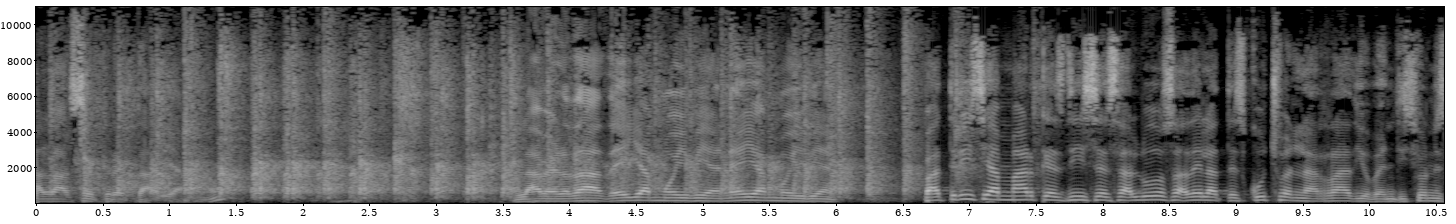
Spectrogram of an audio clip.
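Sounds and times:
speech: 0.0s - 1.6s, 3.6s - 10.5s
applause, hands clapping: 0.0s - 7.7s.

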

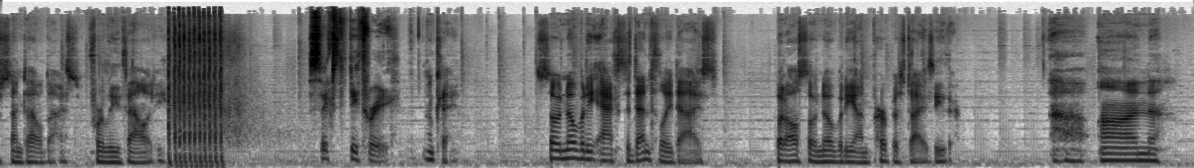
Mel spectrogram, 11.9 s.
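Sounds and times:
speech: 0.0s - 2.0s, 3.1s - 4.7s, 5.4s - 7.2s, 7.8s - 9.7s, 10.5s - 11.7s
burst of automatic gunfire: 1.7s - 2.9s.

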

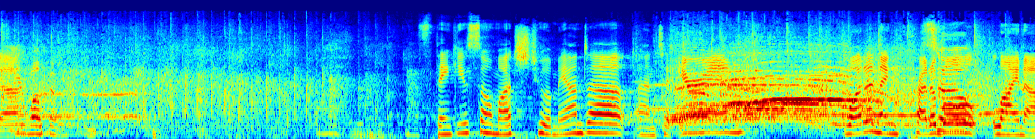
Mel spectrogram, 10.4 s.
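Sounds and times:
audience applause for a guest at a live show: 0.0s - 4.2s, 6.4s - 10.3s
speech: 0.3s - 1.6s, 4.4s - 7.8s, 8.4s - 10.3s.

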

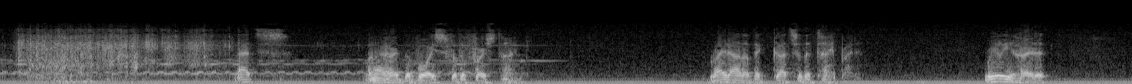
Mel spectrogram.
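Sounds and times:
paper sheets being crumpled: 0.0s - 2.7s
speech: 2.4s - 3.0s, 3.6s - 5.4s, 7.1s - 8.8s, 9.8s - 10.6s.

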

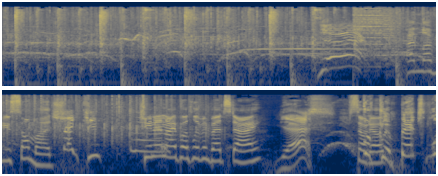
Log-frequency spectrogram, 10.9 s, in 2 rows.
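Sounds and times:
audience applause and cheering welcoming a comedian: 0.0s - 8.5s
speech: 5.3s - 10.8s.

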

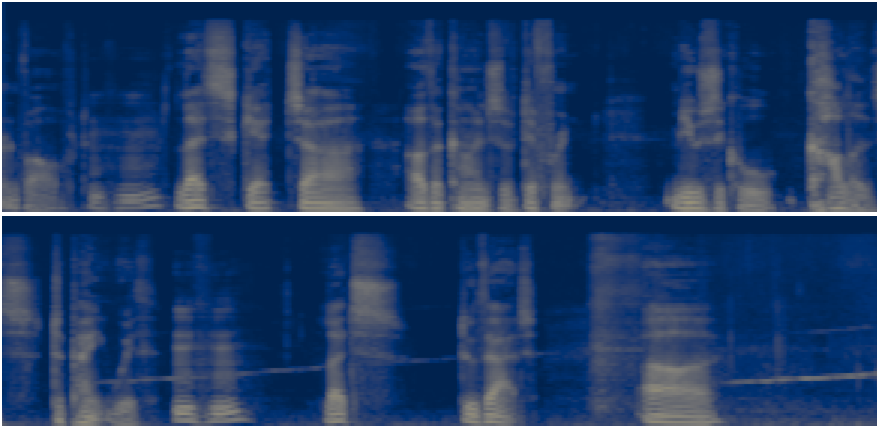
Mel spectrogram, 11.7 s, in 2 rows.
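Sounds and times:
speech: 0.0s - 10.7s
fire alarm going off: 6.4s - 11.6s.

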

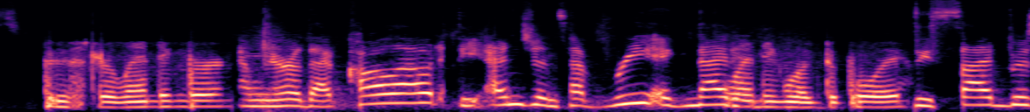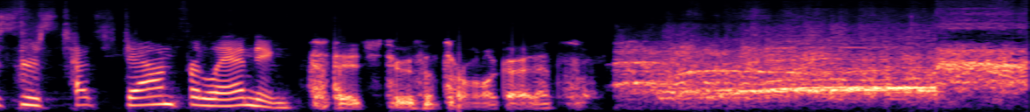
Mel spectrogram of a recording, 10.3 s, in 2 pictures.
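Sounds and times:
speech: 0.3s - 8.7s
crowd cheering excitedly: 8.2s - 10.2s.

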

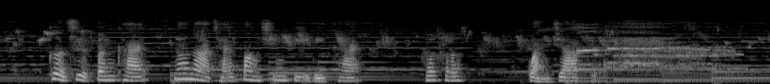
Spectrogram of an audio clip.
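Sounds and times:
speech: 0.5s - 6.2s
rooster crowing: 5.6s - 7.6s.

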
